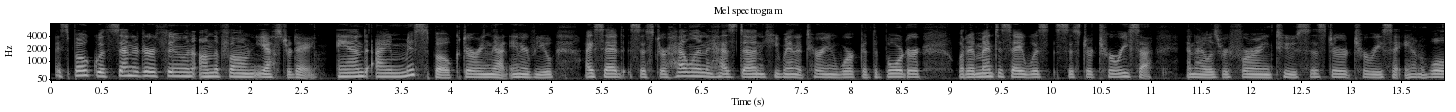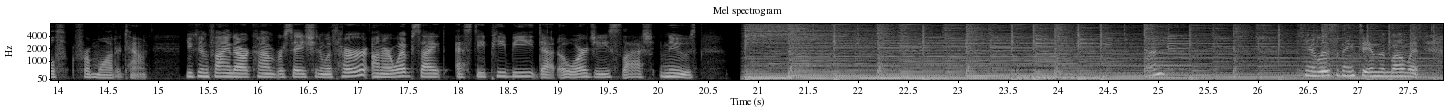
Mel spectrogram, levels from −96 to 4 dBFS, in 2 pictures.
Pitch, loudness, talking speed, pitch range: 165 Hz, -32 LUFS, 140 wpm, 150-190 Hz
